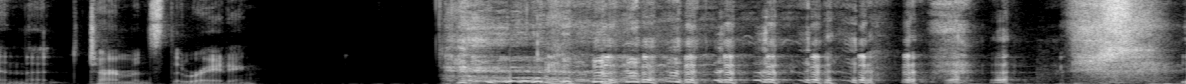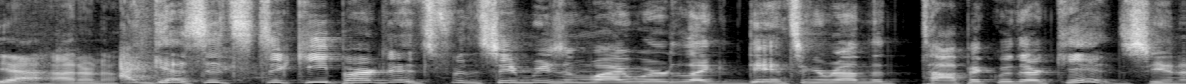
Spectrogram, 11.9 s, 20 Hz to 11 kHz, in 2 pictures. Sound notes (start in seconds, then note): 2.2 all laughing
